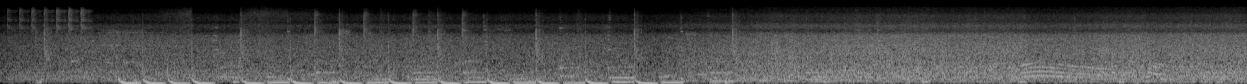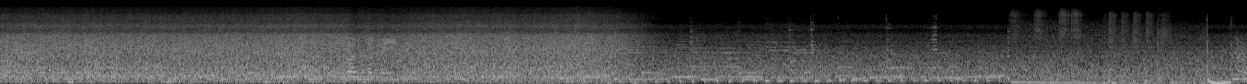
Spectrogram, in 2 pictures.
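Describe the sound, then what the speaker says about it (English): Panimur waterfall in Assam roars as a steady, loud, broadband rush of falling water, continuous throughout with faint background activity and a brief low rumble near the end. "We are now going to see another segment of the waterfall."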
